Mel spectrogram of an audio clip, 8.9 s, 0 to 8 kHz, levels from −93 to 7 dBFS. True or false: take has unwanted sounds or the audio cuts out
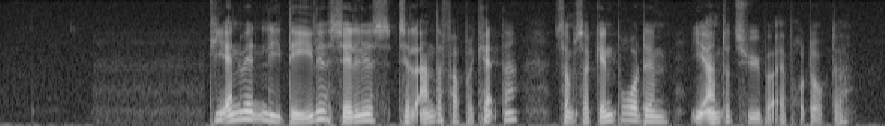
false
